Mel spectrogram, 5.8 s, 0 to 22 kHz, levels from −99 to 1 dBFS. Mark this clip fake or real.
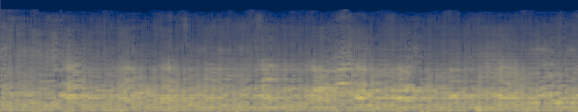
fake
